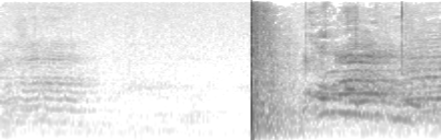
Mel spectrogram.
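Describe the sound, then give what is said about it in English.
A single sharp, loud pop as a flame touches an empty balloon, bursting out after quiet murmuring, followed by excited children's voices and chatter reacting. “What do you think will happen if the fire touches this balloon? You think it'll pop?”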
